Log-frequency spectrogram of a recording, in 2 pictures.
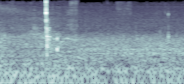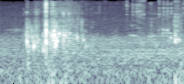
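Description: Small waves lapping and sloshing against the hull of a Predator MX fishing kayak. A sharp click comes under a second in, and a short run of clicks and rattling about three seconds in.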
